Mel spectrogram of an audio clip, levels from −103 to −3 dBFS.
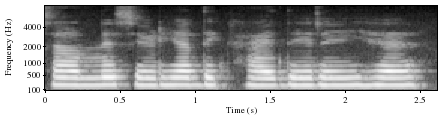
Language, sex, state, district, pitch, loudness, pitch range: Hindi, female, Jharkhand, Palamu, 220 Hz, -14 LUFS, 215-220 Hz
